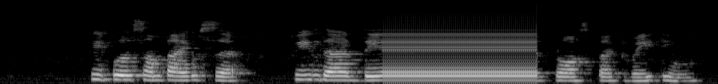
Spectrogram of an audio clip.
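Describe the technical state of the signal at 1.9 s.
A brief smear from 1.87 to 1.93 s is short concealed packet loss: about 40 ms never arrived, so the decoder extended the preceding sound and blended back.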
